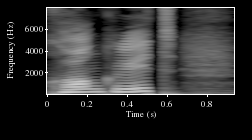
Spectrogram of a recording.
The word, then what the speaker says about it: concrete: written in the contract concrete in a way that we stress on the first syllable still here a concrete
